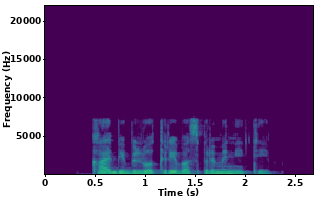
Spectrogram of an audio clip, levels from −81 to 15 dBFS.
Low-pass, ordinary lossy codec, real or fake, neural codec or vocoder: 7.2 kHz; none; fake; codec, 16 kHz, 16 kbps, FreqCodec, larger model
